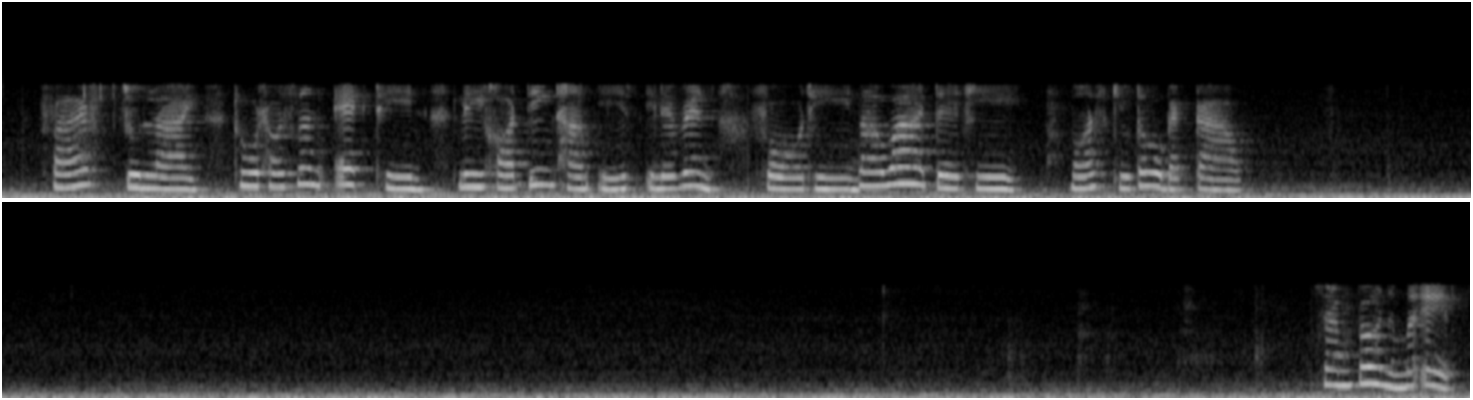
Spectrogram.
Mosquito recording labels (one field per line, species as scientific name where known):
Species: no mosquito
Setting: cup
